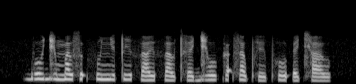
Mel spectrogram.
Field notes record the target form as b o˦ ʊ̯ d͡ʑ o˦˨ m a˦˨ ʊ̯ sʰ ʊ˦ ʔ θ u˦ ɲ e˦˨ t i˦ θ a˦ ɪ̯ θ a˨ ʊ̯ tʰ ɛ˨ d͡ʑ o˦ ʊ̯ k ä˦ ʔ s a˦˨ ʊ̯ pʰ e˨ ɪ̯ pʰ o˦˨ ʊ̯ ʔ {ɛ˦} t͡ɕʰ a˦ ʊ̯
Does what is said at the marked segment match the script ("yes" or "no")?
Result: yes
